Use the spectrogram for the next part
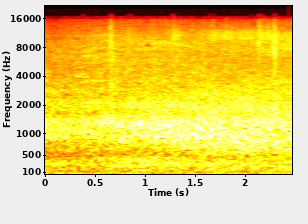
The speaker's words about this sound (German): Ah, jetzt ist die Fähre wieder gekommen, wie man hört. Kommen ja doch eine Menge Autos hier angefahren.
